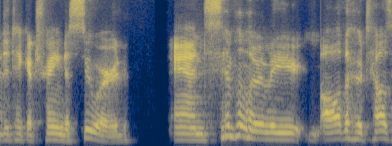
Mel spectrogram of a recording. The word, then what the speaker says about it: Seward: Seward. Okay. So when we were in Alaska, we flew into Anchorage and then had to take a train to Seward.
